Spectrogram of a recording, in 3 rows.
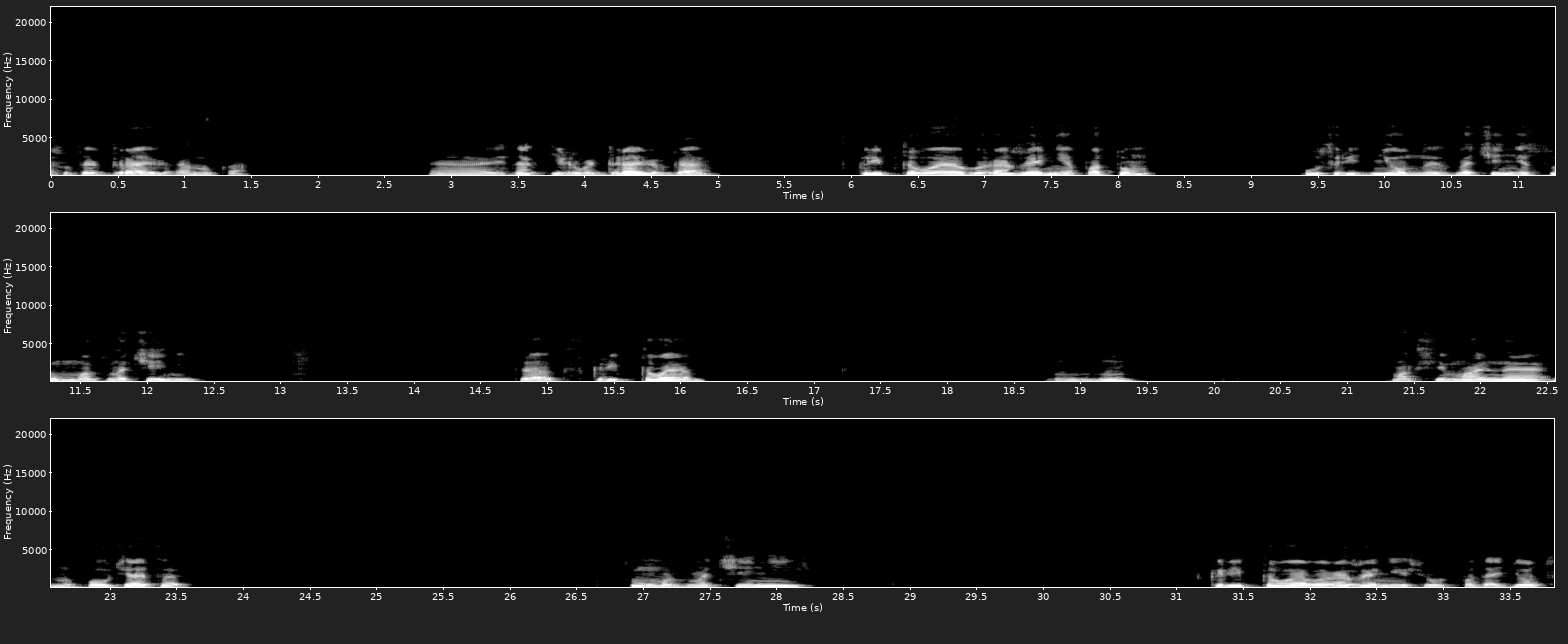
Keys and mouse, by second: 1.1-33.6 right drag.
